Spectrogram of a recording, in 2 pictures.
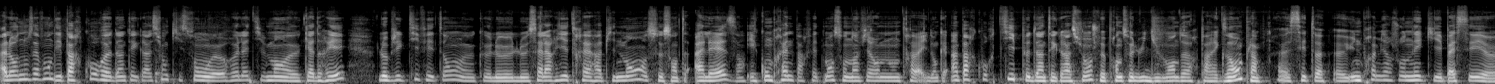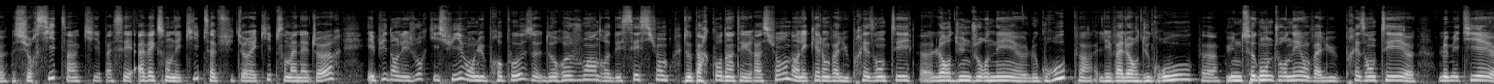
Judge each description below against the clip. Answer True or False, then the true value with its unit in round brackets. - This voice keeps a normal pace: True (205 wpm)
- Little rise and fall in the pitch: False (3.1 semitones)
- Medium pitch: True (180 Hz)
